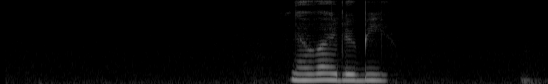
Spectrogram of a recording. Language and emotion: Russian, neutral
